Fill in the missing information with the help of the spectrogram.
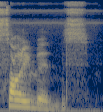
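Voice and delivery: "Simons" with a long i, SIGH-munz; "Simons" opening like "sigh"; pronounced as Simons. Shown as a demonstration. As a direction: say Simons with stress on the first syllable. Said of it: "but it's pronounced".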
